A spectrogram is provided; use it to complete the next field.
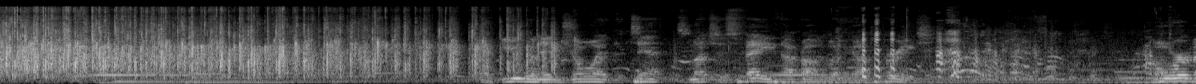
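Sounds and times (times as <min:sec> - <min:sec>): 
audience applause: 0:00.0 - 0:05.9
speech: 0:05.1 - 0:11.9
laughter: 0:08.4 - 0:11.9.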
